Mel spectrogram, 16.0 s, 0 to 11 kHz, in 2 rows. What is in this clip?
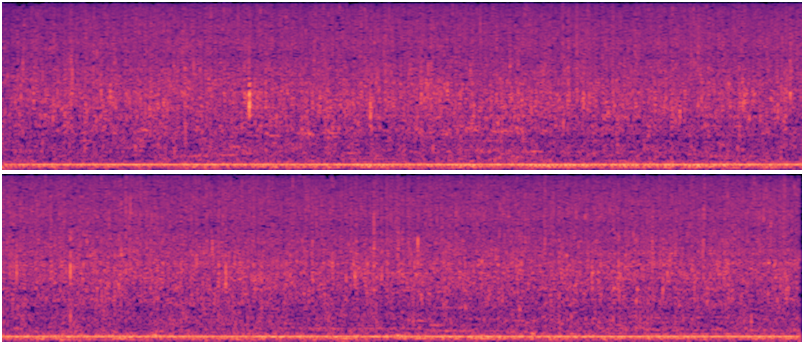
zoo morewater
Walking through the Miami Metro Zoo with Olympus DS-40 and Sony ECMDS70P. Even more water sounds.
animals, field-recording, water, zoo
